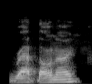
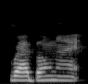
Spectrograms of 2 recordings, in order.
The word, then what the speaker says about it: Rabboni: Rabboni. Rabboni.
